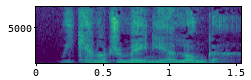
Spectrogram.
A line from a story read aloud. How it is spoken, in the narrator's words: told softly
